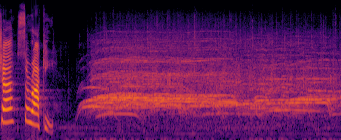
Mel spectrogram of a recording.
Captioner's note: audience cheering and applauding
